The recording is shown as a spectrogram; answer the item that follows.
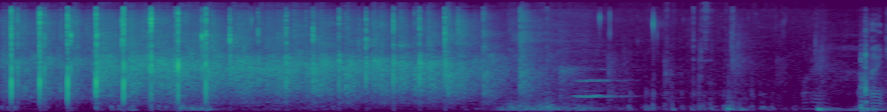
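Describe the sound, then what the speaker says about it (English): Audience applause for a panel of experts at an accessibility conference, dense clapping for about five seconds before thinning out into scattered claps, with faint voices murmuring underneath. "please join me with a big round of applause for each of them"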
